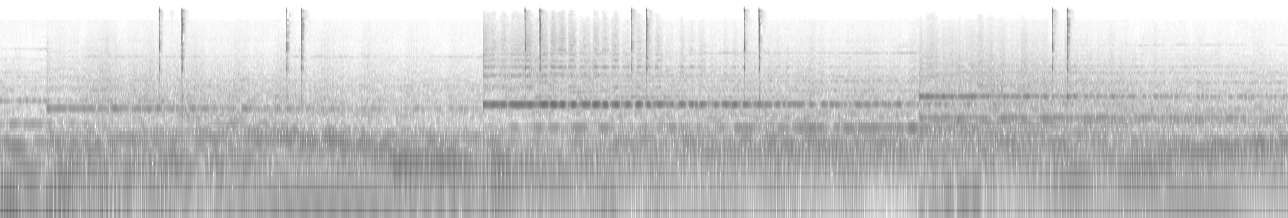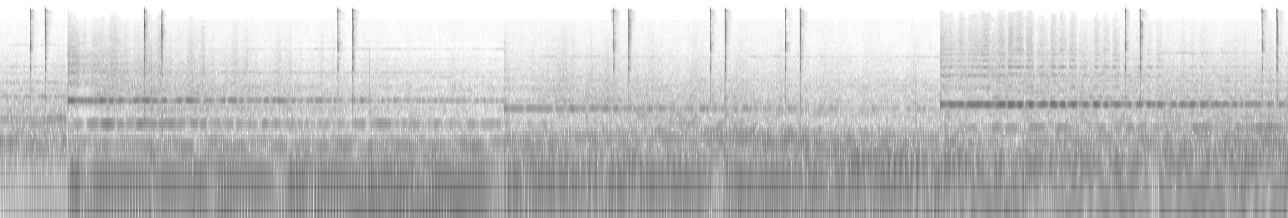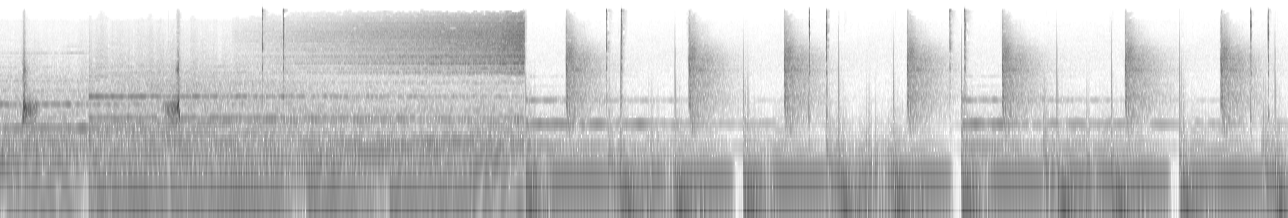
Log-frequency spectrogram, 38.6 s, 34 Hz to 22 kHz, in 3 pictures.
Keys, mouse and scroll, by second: 2.0-5.7 drag, 11.2 click, 13.9 click, 15.3 right click, 17.3 click, 20.1 click, 25.2-29.5 drag, 29.5-33.2 drag, 35.1 right click, 36.3-38.6 drag.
